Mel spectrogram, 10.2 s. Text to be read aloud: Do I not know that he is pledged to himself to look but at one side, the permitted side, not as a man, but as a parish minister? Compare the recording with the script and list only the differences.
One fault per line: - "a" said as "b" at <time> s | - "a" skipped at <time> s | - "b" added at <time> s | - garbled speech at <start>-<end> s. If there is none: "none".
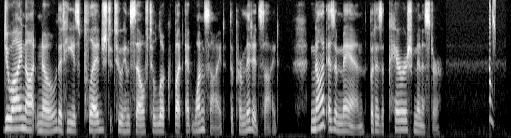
none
